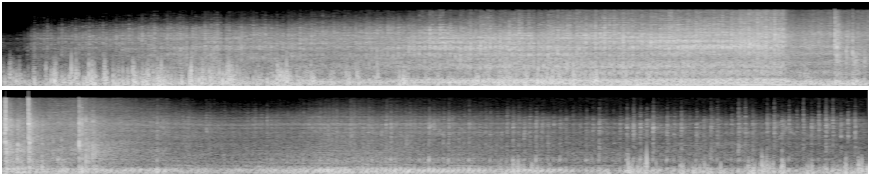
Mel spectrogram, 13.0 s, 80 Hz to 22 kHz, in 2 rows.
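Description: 1927 Ford Model T racer's four-cylinder overhead-valve engine driving past, loudest about four to six seconds in, then fading as the car moves away down the road. A few sharp cracks come around six to seven seconds in.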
